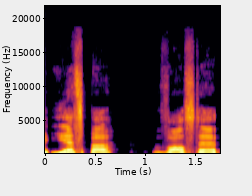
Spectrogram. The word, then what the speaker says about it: Jesper Wallstedt: We will call him Jespa Wahlstedt. That's the way it's pronounced in Sweden.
